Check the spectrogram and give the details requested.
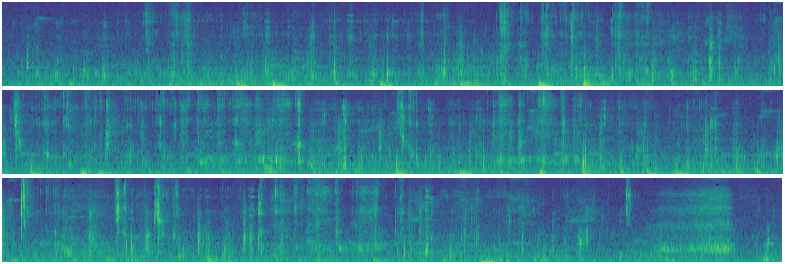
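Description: Close-up chewing and crunching of mouthfuls of rice with crispy fried crumbs, eaten by hand, with many small sharp crisp clicks. A short breathy rush comes near the end.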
